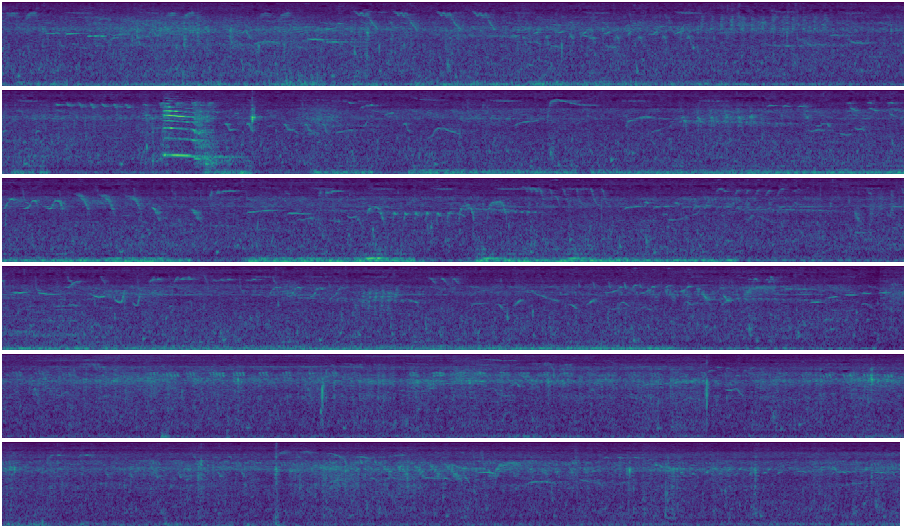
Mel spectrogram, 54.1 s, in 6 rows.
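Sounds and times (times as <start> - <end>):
birds chirping and calling: 10.5 - 12.7, 15.4 - 25.8
bird call falling in pitch: 10.6 - 11.6
low rumble: 12.2 - 35.2.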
